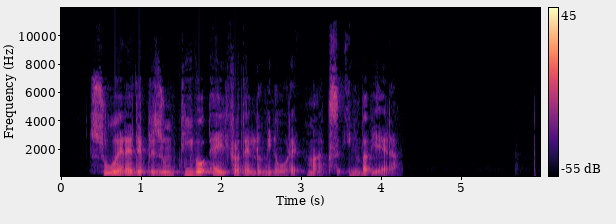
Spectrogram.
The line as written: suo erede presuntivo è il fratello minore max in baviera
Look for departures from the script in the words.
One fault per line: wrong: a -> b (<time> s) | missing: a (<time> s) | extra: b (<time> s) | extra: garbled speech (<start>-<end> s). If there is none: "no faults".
no faults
